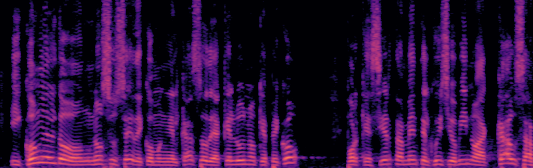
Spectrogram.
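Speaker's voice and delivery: preacher proclaims the verse, leaning on each phrase; scripture reading. Acted. Preacher reads Romans to the church, emphatic scripture reading.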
